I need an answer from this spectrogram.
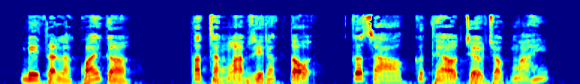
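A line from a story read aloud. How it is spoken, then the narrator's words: Angry. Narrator (Vietnamese): Trúc Thanh giận dữ nói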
